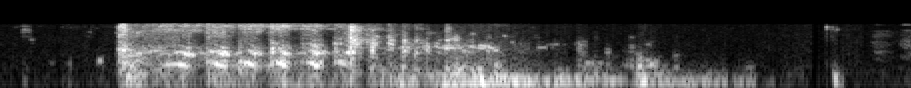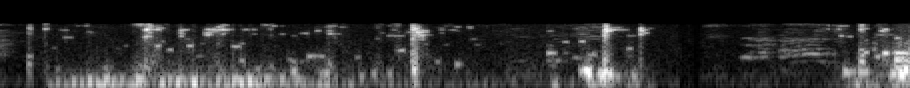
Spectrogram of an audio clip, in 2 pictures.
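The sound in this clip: A pickup truck engine is cranked with the ignition switch in a couple of separate bursts of grinding, rumbling engine noise, with short sharp sounds and quiet gaps between them.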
